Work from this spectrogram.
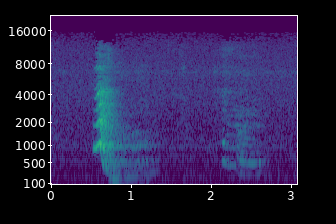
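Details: Mo, a Cavalier King Charles Spaniel, turns grumpy because he wants to go outside to play. He gives a loud, harmonic grumble that slides steeply downward and fades. About one and a half seconds later comes a softer, shorter moan, in a quiet room.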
